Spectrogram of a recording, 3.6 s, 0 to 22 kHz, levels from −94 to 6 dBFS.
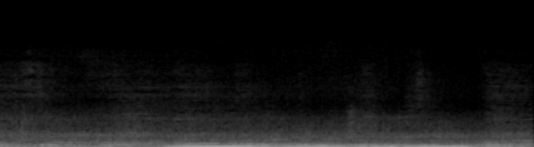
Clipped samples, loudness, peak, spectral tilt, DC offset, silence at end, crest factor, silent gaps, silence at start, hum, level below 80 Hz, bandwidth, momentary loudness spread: under 0.1%; -35 LUFS; -22 dBFS; -9 dB/octave; under 0.1%; 0 s; 12 dB; none; 0 s; none; -50 dBFS; 5.4 kHz; 17 LU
